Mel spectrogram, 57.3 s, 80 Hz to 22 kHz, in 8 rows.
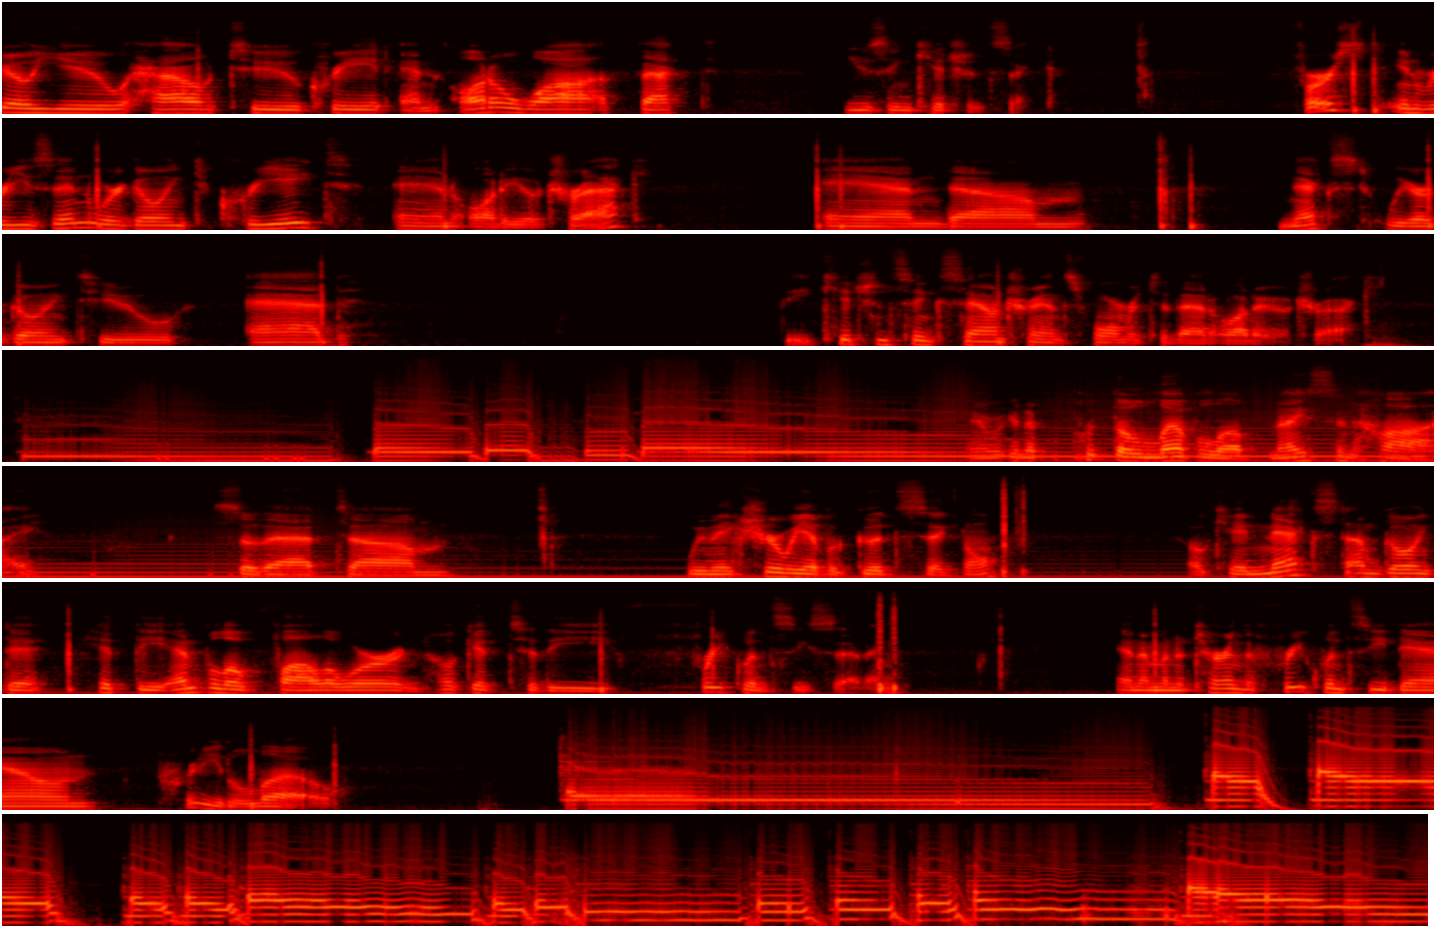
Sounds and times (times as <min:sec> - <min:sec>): Speech: 0:00.0 - 0:03.5, 0:04.2 - 0:05.3, 0:06.5 - 0:10.4, 0:11.2 - 0:12.6, 0:13.6 - 0:16.1, 0:18.3 - 0:21.2, 0:26.3 - 0:28.8, 0:29.8 - 0:30.9, 0:32.1 - 0:33.7, 0:34.6 - 0:40.3, 0:41.4 - 0:44.6
Music: 0:21.6 - 0:36.3, 0:45.8 - 0:57.2.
